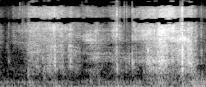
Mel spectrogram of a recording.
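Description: Sheets of patterned paper rustling and sliding against each other as pages of a paper pad are turned, soft at first and a little louder near the end.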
